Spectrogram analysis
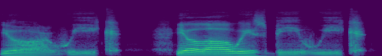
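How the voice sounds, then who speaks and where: A man's voice: deep voice, expressive, drawn-out words, no room sound, lo-fi sound, exaggerated voice. A man reading an audiobook voices a cruel, mocking woman villain with a taunting, contemptuous manner.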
